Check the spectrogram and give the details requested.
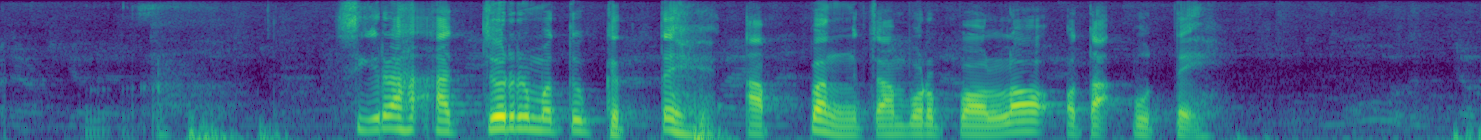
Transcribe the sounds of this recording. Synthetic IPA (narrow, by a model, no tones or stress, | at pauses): siɾahad̥ʒ̥ʊrmət̪uɡ̥ə̤t̪ɪhʔab̥əŋt͡ʃampʊrpɔlɔot̪aʔput̪ɪh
